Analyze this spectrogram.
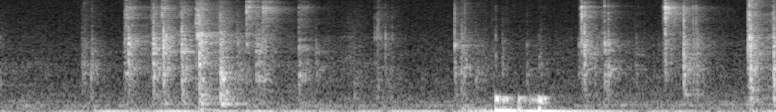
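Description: Typing on a computer keyboard comes in bursts of rapid, crisp keystroke clicks separated by short pauses, with one heavier tap near the middle.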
